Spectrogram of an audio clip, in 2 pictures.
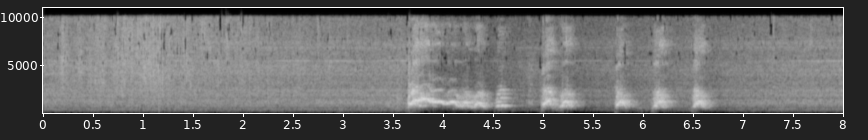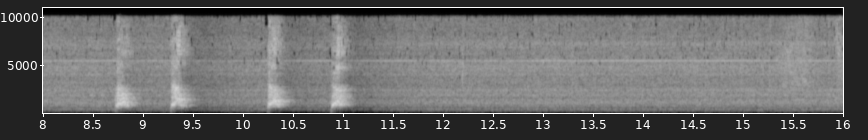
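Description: A dog barks about nine times in two runs, starting about four seconds in and stopping about eleven seconds in. Under the barks, the fan of an Arizer Q vaporizer runs with a steady hiss as it blows vapor into a full bag.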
